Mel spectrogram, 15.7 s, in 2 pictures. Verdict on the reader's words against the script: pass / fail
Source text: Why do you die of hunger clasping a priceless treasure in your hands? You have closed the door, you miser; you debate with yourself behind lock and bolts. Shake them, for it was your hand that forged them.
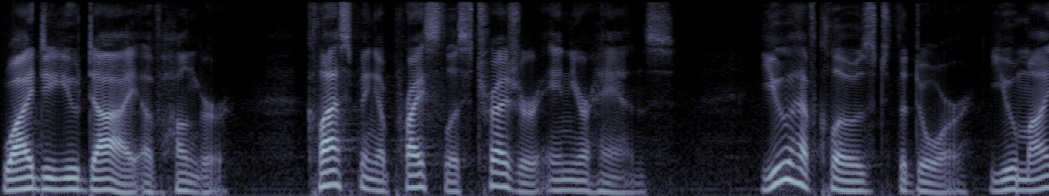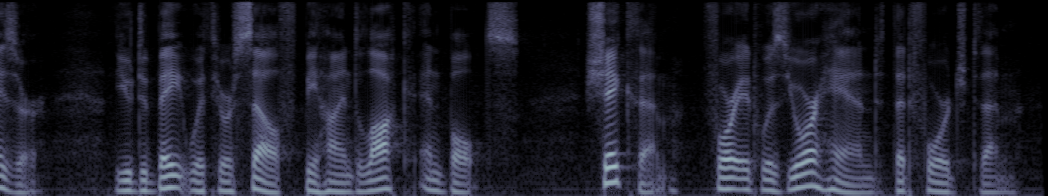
pass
